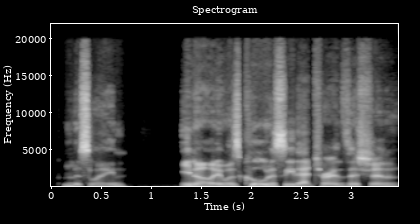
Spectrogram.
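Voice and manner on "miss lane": deep, soft, calm, confident lowered voice. Retelling how Superman sounded, after Clark Kent: deeper confident Superman voice. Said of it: "a little deeper, a little more confident".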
